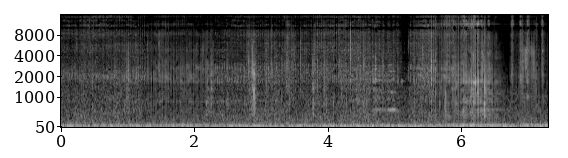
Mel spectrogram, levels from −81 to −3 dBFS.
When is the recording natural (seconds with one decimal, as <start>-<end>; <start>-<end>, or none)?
0.0-1.3; 2.3-5.6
